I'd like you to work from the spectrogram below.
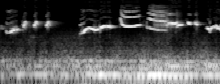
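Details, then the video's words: Orange-headed thrush in loud, lively song meant to stimulate males lacking breeding drive: short rising chirps, then rich sliding whistles and tumbling warbled phrases, high and clear, with a soft low hum. "ANIS MERAH Gacor"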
